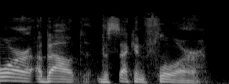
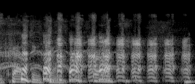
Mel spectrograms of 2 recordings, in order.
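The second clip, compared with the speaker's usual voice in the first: slow laughing repeat; 4 semitones higher, 5 dB louder, much slower than usual. Shown as a demonstration. Host savoring a viewer's funny name, laughing slowly. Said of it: "I love that one".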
